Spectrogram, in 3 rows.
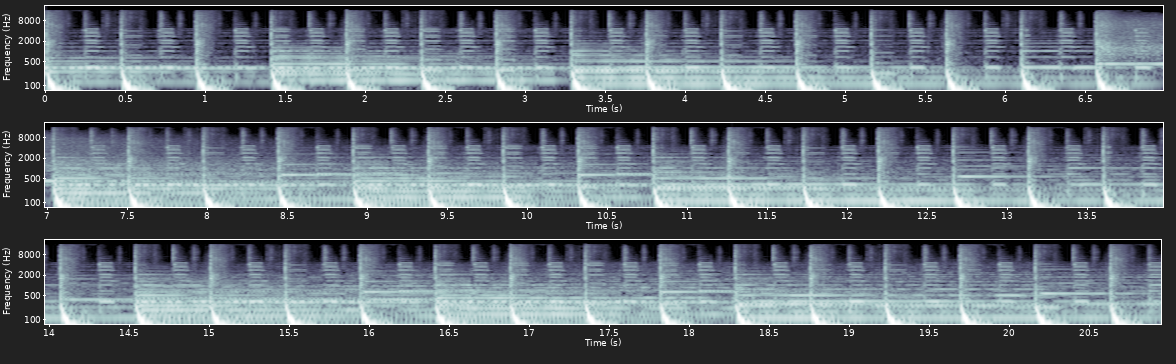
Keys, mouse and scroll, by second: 3.6 click, 5.7-6.7 drag, 6.7-8.6 middle drag, 8.6 drag, 9.3 click, 11.3-12.4 drag, 13.5-14.1 drag, 14.3-17.4 middle drag, 18.7-20.4 drag, 20.4-20.9 middle drag.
